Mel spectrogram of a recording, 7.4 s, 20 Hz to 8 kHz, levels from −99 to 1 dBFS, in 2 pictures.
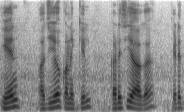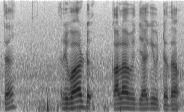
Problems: none marked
